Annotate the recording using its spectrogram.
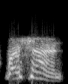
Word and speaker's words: Rhonesha: Okay, or let's say Rhonesha. I said that correctly? – Rhonesha, if you lent me money, right? You right. say, okay, I come to you. I say, Rhonesha, can I borrow, you know, $100 until next month and I'm going to pay you back?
